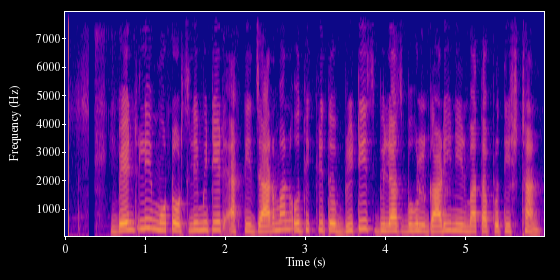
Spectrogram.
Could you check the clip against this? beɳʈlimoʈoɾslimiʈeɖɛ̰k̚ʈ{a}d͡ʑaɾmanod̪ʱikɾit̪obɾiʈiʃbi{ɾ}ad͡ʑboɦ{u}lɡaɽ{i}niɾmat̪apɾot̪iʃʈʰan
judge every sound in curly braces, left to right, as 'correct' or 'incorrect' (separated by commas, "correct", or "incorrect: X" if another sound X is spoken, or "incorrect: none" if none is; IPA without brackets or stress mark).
incorrect: i, incorrect: l, correct, correct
